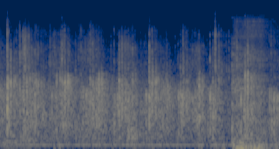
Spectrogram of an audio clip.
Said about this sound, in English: And give him a round of applause as he comes and shares.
